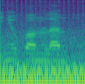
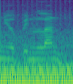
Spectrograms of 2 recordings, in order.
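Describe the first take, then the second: First: The middle syllable sounds like 'found'. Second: The middle syllable sounds like 'fin'. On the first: The speaker calls it wrong. "hindi New Foundland" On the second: The speaker calls it right. "tama nga siguro New Finland"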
